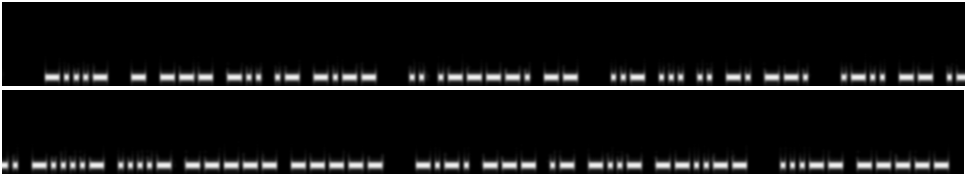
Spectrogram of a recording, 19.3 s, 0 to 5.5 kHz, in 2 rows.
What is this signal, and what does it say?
Morse code, heard as a keyed tone, about 25 wpm, 600 Hz. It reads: <BT> TODAY I'M USING LMR-400 COAX, 30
